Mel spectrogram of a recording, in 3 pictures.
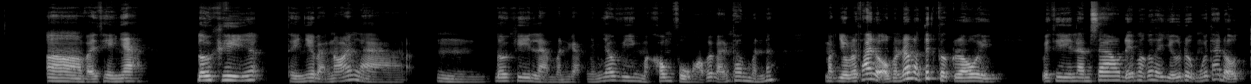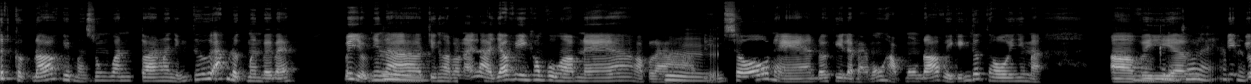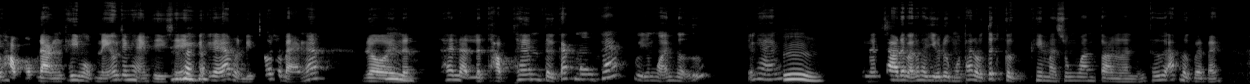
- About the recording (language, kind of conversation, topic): Vietnamese, podcast, Bạn làm thế nào để biến việc học thành niềm vui?
- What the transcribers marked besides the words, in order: tapping; chuckle; other background noise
